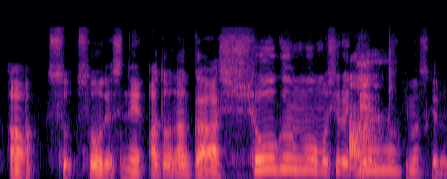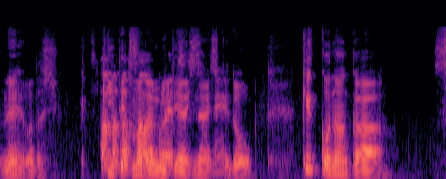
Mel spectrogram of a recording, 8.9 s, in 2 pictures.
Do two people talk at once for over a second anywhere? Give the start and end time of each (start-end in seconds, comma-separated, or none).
5.5-6.7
